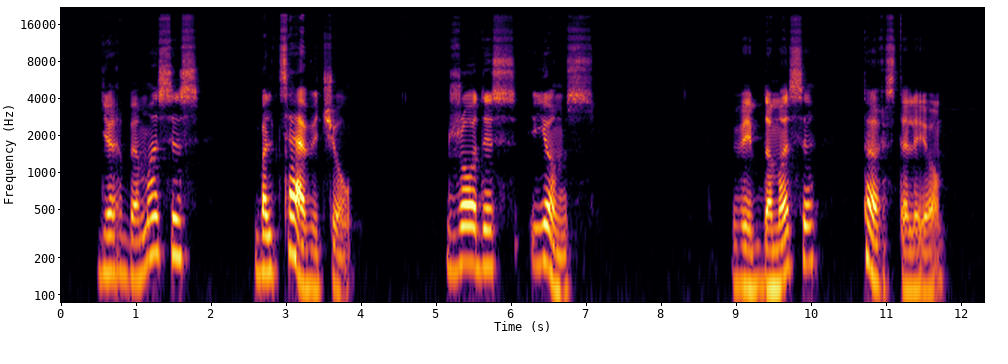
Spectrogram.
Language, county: Lithuanian, Alytus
